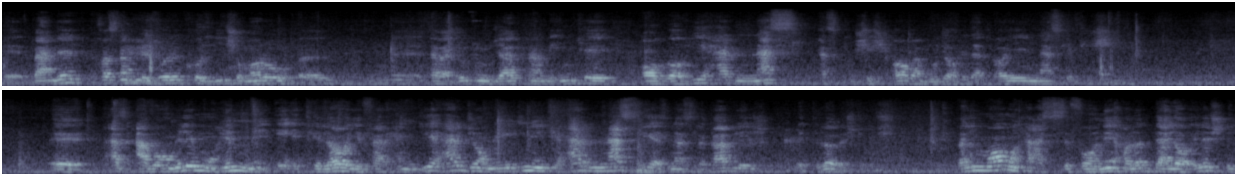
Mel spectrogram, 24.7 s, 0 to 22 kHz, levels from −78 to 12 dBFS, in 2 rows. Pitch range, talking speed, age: 125-155 Hz, 110 wpm, 60-79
